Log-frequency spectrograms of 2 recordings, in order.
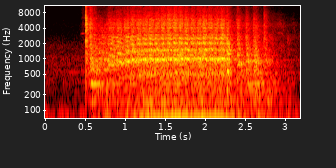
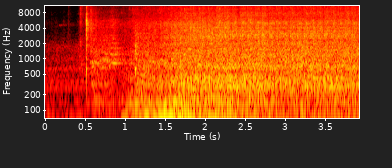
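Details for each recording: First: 1948 Ford F-5 truck, cold start after sitting unrun for over a year: steady cranking at about three turns a second dies away without firing; the owner suspects the fuel pump isn't pumping, and dead wires were later found. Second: 1948 Ford F-5 truck, cold start after sitting unrun for over a year, on choke with the throttle pumped by hand: brief cranking, then it catches and settles into a steady, even idle with no knocks or misses; a good start.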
